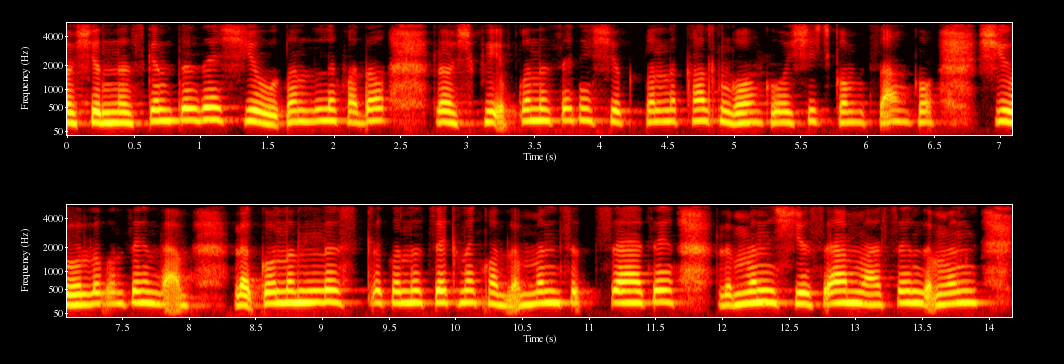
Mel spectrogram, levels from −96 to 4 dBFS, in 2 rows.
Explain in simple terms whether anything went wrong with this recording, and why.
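Nothing went wrong with this recording that I can hear.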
